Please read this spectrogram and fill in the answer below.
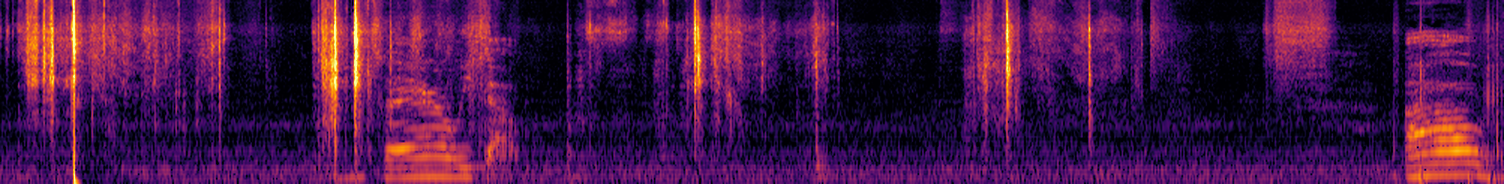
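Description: Paper word cards being set down and slid on a wooden tabletop: scattered sharp taps and light rustles, the loudest about half a second in. A short hummed voice sound comes about three seconds in, and a spoken "all right" at the end.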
